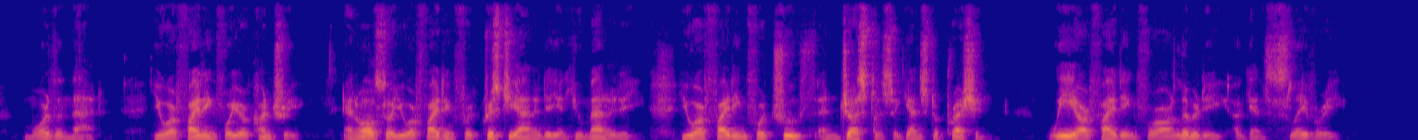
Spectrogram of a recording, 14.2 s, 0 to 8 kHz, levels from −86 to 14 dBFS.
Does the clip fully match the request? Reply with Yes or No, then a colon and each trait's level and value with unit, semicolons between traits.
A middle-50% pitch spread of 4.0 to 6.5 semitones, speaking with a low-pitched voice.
No: average, 3.4 semitones; low, 105 Hz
